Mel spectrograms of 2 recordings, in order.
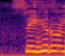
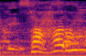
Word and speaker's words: সাহারি: কোরআনে আছে হাবি সিহরুন মানে জাদু করা আর সিনে জবর দিলে দন্তেশ আকার দিলে সাহারুন শব্দের অর্থ হল রাতের শেষ অংশের খাবারকে আরবিতে সাহারি বলে তাহলে শব্দটা কি হবে সেহরি না সাহারি জোরে বলুন তাহলে ভুলটা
